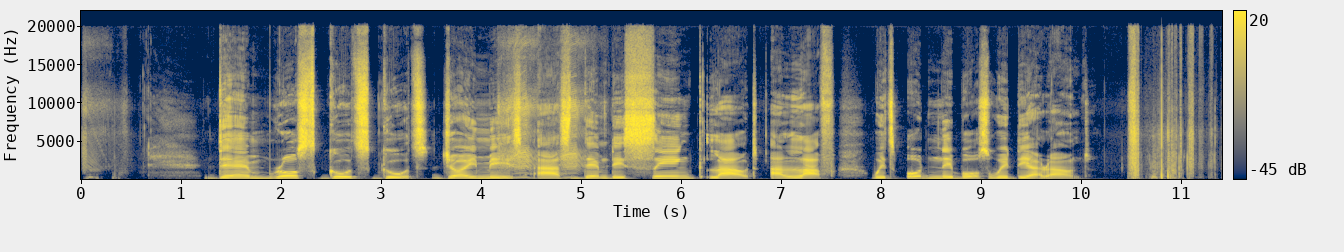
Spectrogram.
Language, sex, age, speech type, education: Nigerian Pidgin, male, 15-29, spontaneous, tertiary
